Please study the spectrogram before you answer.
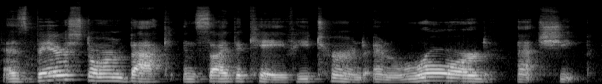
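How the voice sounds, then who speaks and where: A woman reading a children's picture book aloud with theatrical, deliberate phrasing, in a roomy, echoey recording. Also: extremely low pitch, lively intonation, darkish tone, distant mic. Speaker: storytime reader.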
